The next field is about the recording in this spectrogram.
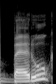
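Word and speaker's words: Barack: बताओ इसका उच्चारण क्या रहेगा? बोलो आपका वहां पर? अरे बोला हुआ है बराक।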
